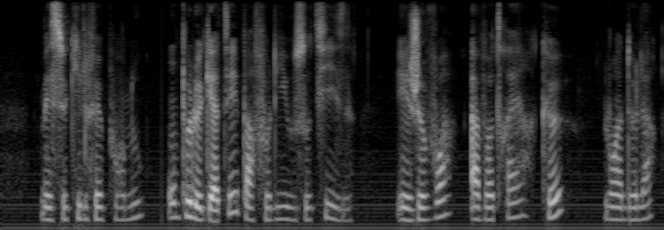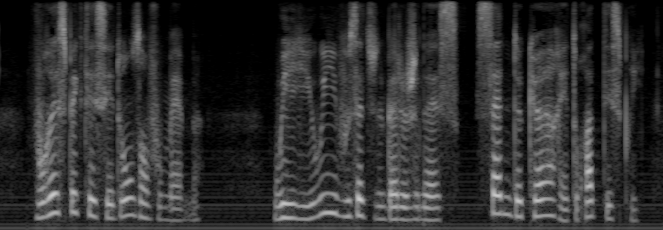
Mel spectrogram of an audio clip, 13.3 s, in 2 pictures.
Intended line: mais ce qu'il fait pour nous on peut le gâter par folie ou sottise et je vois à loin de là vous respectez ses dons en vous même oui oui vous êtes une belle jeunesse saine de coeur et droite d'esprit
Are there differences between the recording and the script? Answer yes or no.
yes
